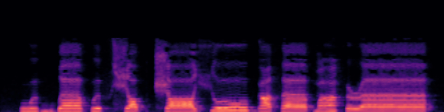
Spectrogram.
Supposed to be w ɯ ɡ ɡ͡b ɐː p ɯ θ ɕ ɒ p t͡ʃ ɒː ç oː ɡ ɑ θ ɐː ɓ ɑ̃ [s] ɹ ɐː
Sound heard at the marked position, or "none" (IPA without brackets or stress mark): θ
